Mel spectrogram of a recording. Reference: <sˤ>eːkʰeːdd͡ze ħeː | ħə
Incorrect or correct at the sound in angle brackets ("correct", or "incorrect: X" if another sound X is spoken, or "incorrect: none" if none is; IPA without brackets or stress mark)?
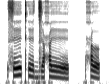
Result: incorrect: s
